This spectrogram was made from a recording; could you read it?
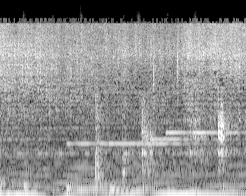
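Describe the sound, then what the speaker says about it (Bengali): Steady, close sizzle of chopped onions frying in mustard oil in a wok, with a few scraping stirs and light clinks over the continuous crackle. "কড়াইটা গরম হলে ওর মধ্যে চার চামচ সর্ষের তেল দিয়ে দিল দিয়ে দিল পেঁয়াজ কুচি"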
